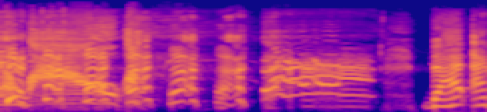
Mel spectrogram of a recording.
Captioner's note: laughs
